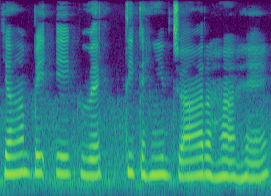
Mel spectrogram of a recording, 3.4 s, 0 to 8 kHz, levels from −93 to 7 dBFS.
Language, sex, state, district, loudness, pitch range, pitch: Hindi, female, Uttar Pradesh, Lucknow, -15 LUFS, 210-235 Hz, 225 Hz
